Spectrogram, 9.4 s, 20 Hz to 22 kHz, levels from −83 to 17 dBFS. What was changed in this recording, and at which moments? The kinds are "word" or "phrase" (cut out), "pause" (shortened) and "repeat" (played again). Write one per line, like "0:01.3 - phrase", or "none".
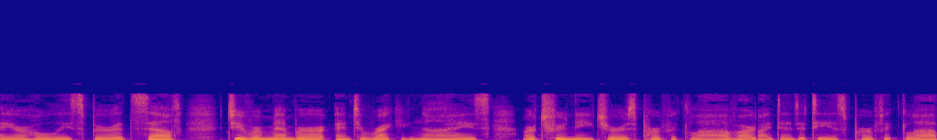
0:07.6 - word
